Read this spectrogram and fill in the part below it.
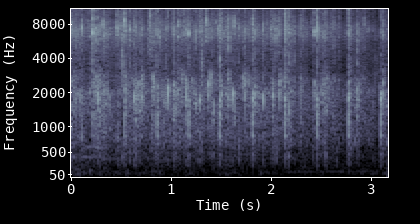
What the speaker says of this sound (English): So please give yourselves a big round of applause again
